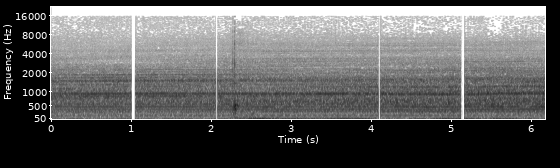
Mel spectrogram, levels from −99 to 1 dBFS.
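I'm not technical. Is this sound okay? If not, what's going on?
No, there are four brief dropouts, each a gap between stream segments. The audio arrives in one-second chunks that don't quite line up, so the player fills the hole with silence: at 1.00 s (54 ms), 2.06 s (26 ms), 4.09 s (28 ms) and 5.12 s (51 ms). Nothing is missing, just paused.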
